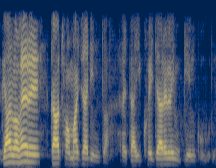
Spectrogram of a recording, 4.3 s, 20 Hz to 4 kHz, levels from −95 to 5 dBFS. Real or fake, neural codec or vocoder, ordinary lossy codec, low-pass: fake; codec, 16 kHz, 4 kbps, X-Codec, WavLM features, trained on Multilingual LibriSpeech; none; 3.6 kHz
